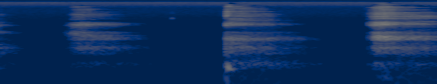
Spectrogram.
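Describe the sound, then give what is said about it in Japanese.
Slow exhalations from a patient following breathing instructions while an IV needle is inserted: three soft, airy, sigh-like breaths about a second apart, heard alone without talk. “はい、吐いて。”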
